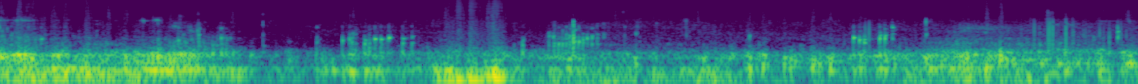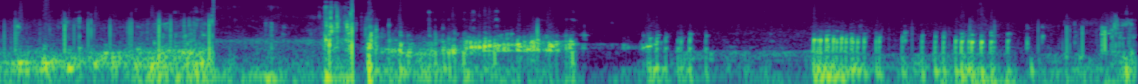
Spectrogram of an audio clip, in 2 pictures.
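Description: Muffled, low rumbling and gurgling of sea water churned by swimmers, heard with the microphone in the water. Scattered short clicks and knocks run through it, with one sharper click about seven and a half seconds in.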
